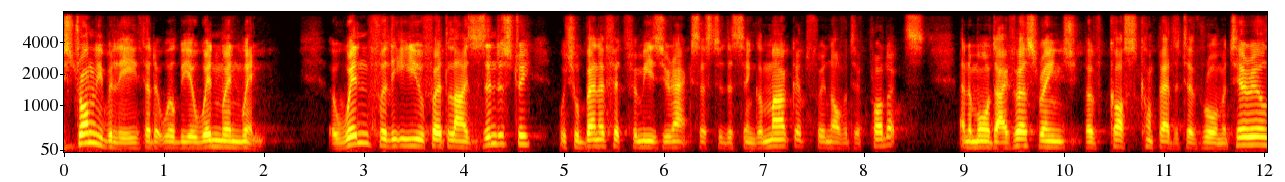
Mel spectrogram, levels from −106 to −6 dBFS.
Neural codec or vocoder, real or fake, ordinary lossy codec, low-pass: codec, 16 kHz, 8 kbps, FunCodec, trained on LibriTTS, 25 frames a second; fake; Opus, 64 kbps; 7.2 kHz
